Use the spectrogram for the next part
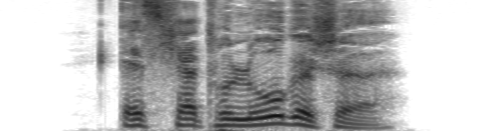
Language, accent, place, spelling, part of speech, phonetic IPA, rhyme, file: German, Germany, Berlin, eschatologische, adjective, [ɛsçatoˈloːɡɪʃə], -oːɡɪʃə, De-eschatologische.ogg
- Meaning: inflection of eschatologisch: 1. strong/mixed nominative/accusative feminine singular 2. strong nominative/accusative plural 3. weak nominative all-gender singular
